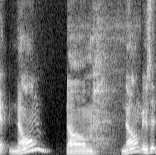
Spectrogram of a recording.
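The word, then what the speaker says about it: Noem: Gnome. Nome? Is it Nome?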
